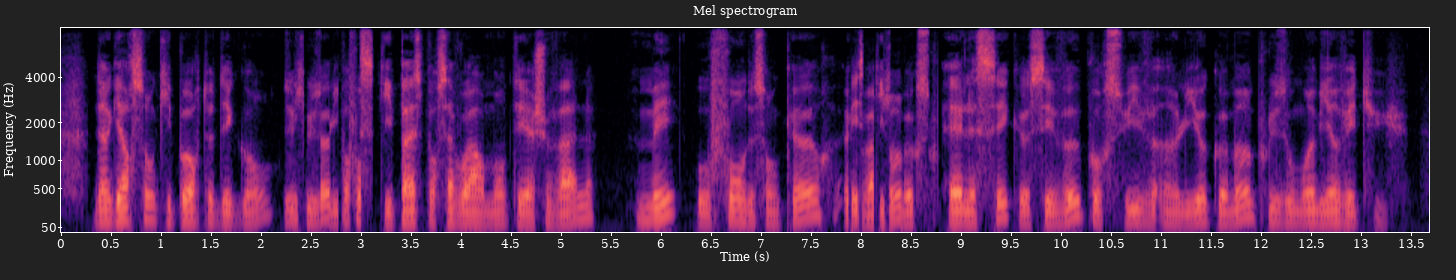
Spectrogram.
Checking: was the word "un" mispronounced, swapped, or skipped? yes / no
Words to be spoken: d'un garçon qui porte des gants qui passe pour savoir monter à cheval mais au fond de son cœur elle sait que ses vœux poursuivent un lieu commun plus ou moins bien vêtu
no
